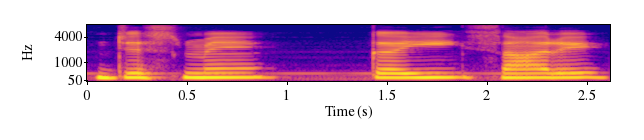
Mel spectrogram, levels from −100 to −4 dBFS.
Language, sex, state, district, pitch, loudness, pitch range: Hindi, female, Madhya Pradesh, Bhopal, 225 Hz, -13 LUFS, 220-230 Hz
